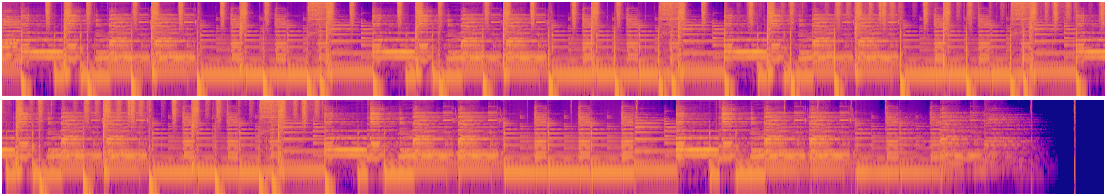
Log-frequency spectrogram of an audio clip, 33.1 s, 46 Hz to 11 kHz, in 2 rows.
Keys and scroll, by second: 0.7 ctrl+z, 1.3 ctrl+z, 3.0 ctrl+z, 3.5 ctrl+z, 3.7 ctrl+z, 4.1 ctrl+z, 8.4 a, 10.0 ctrl+z, 11.0 ctrl+z, 11.8 ctrl+z, 12.5 ctrl+z, 12.9 ctrl+z, 14.0 ctrl+z, 14.7 a, 16.5 ctrl+z, 24.6 Delete, 27.9 v, 30.5 ctrl+c, 30.6 ctrl+v.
